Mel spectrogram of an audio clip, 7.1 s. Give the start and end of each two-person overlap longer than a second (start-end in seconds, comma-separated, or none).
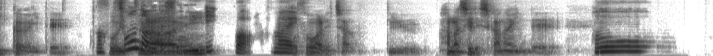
1.0-2.2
